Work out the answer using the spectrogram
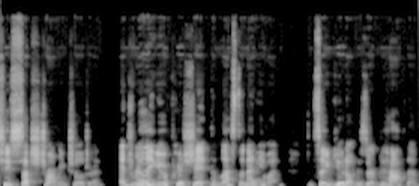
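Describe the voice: A woman puts on a character voice, high-pitched with big pitch swings, a slightly mellow tone and a slightly husky edge, at a moderate pace.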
